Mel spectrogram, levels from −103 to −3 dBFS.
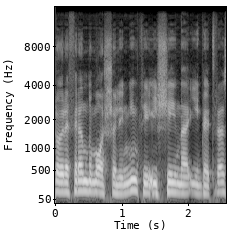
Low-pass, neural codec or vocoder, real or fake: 14.4 kHz; codec, 32 kHz, 1.9 kbps, SNAC; fake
